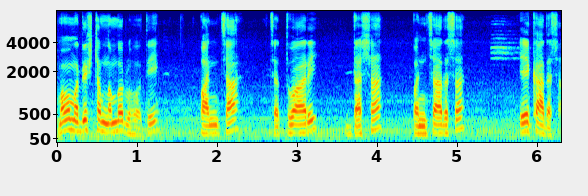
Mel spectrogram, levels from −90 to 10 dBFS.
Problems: constant background noise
